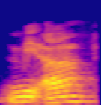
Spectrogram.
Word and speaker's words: مئة: إذن مئة في الإفراد وفي التثنية تكتب الألف ولا تلفظ، مئة ومئتان، حتى في الجمع ومركبة، ليس في الجمع، قال مركبة مع الآحاد.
